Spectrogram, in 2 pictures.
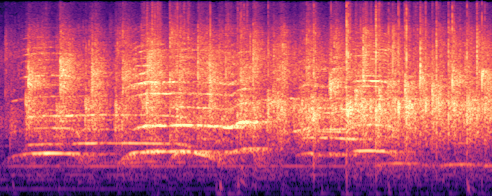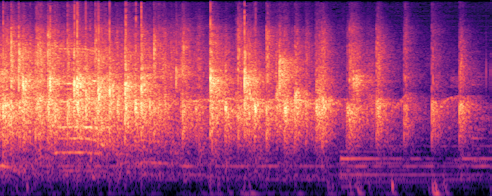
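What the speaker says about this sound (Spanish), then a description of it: "vamos a darle un fuerte aplauso al Señor" A church congregation at a Sunday meeting applauds loudly, sustained dense clapping with shouts and cheers on top, easing slightly toward the end.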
